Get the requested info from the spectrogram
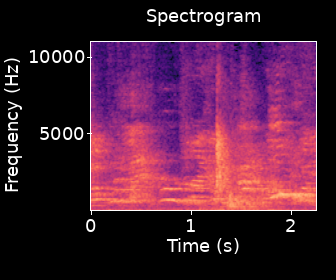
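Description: People talking, with one sharp thump a little past halfway through.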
